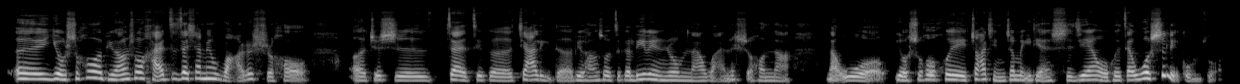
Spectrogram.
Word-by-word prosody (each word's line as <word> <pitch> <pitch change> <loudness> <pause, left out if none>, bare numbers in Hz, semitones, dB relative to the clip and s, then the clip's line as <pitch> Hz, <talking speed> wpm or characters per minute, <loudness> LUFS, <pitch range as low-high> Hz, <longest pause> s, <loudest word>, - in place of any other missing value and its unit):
呃， 255 -1 +6
有 245 -1 +4
时 235 +4 -2
候 295 +1 +3
比 230 - -2
方 230 +3 +2
说 285 +2 +2
孩 225 - 0
子 250 +3 -7
在 275 0 +5
下 280 +1 -1
面 265 -1 +4
玩 195 - -2
儿 - - -7
的 245 - 0
时 245 -7 -6
候， 90 - -5 0.4
呃， 180 - -2
就 205 +3 -2
是 185 -2 -1
在 210 -5 +2
这 200 +3 -4
个 180 -3 -3
家 210 +5 -1
里 200 - -4
的 - - -5
比 195 - 0
方 185 0 -5
说 200 0 -1
这 195 +1 -8
个 195 0 0
Living 220 -1 +1
room 190 -1 -1
呐 170 -1 -6
玩 170 - -9
的 210 - -5
时 210 - -8
候 180 -1 -7
呢， 170 -1 -8 0.3
那 - - -2
我 180 -2 0
有 195 -3 +2
时 195 +2 -4
候 215 0 +2
会 210 -2 +4
抓 235 +4 -1
紧 180 -6 -5
这 210 - -1
么 205 - -1
一 - - -2
点 190 -3 -4
时 185 0 -4
间， 210 +2 +2
我 170 - +1
会 190 0 -2
在 205 +1 +2
卧 275 +6 +7
室 275 +11 +5
里 400 - +2
工 - - -8
作。 - - -17
205 Hz, 335 characters per minute, -24 LUFS, 185-235 Hz, 0.4 s, 卧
